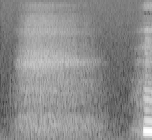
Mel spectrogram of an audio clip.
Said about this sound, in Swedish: Andas. Några långa djupa andetag. In och ut genom näsan.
